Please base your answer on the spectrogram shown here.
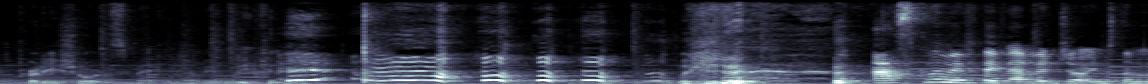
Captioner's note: laughing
